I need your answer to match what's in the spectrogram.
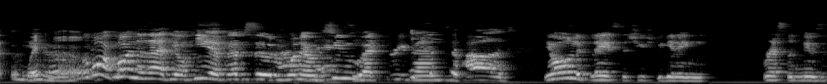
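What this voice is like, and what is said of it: Old-time radio announcer put-on accent. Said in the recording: “It's not even a pirate accent. ... I'm just putting on an accent. ... You sound like somebody that does a radio show in like the 10s and 20s. ... It's just not the correct accent. It's a good one”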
